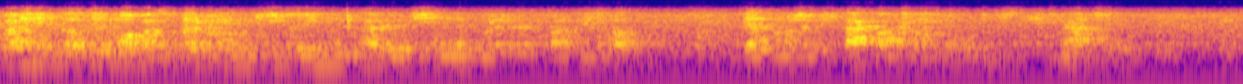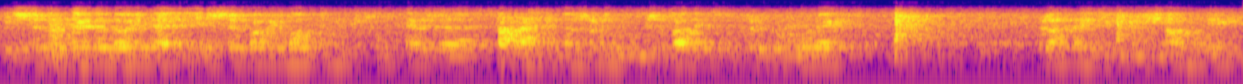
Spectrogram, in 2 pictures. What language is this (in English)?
Polish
